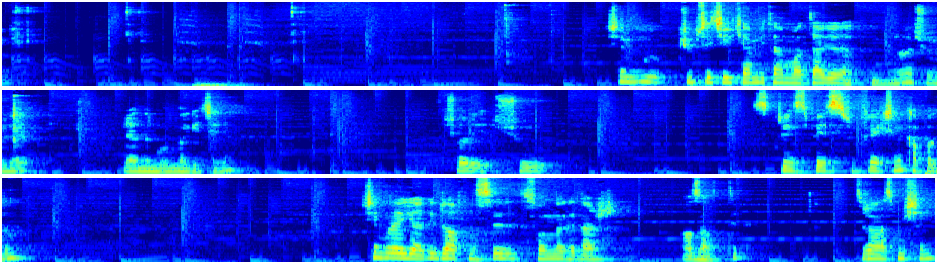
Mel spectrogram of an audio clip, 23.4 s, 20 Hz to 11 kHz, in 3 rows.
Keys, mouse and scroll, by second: 0.2 s, 1.1 s, 2.2-2.5 scroll down 3, 2.5 s, 4.1 scroll down 2, 4.4-6.0 shift+middle drag, 6.0 click, 8.0 z, 9.2-11.4 middle drag, 11.4-14.5 drag, 15.6 click, 16.3-17.6 drag, 17.6-19.2 scroll down 7, 19.2-23.3 drag.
